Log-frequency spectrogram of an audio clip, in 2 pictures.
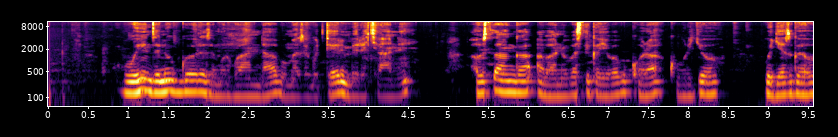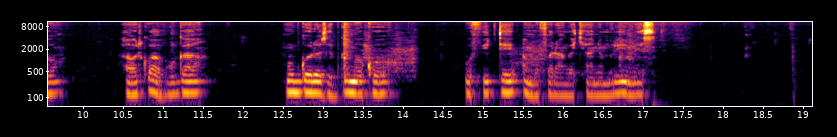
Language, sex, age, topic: Kinyarwanda, female, 25-35, agriculture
